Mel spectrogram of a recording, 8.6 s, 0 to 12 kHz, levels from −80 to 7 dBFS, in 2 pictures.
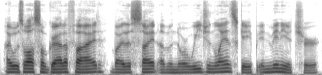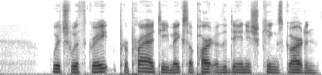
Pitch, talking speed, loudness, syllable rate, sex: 135 Hz, 175 wpm, -18 LUFS, 5.2 syllables/s, male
